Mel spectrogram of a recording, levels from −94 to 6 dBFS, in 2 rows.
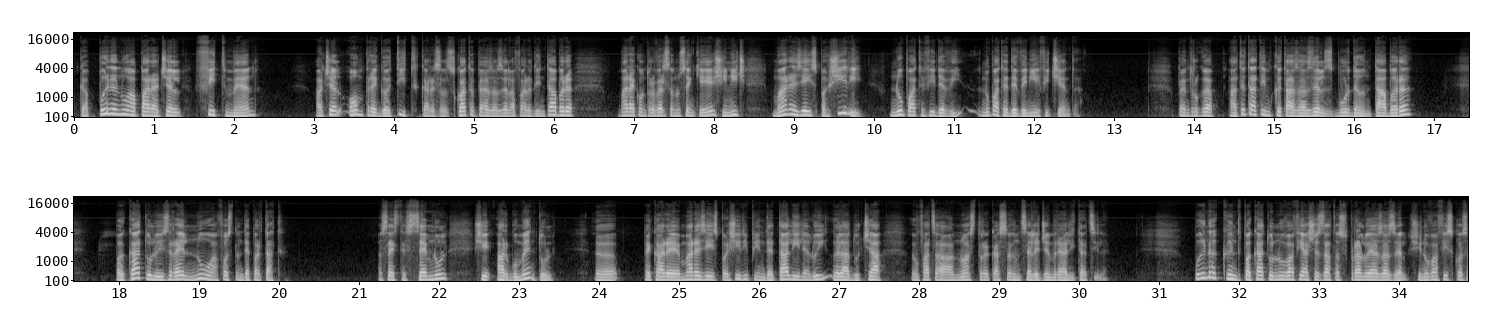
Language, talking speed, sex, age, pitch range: Romanian, 155 wpm, male, 50-69, 140-175 Hz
